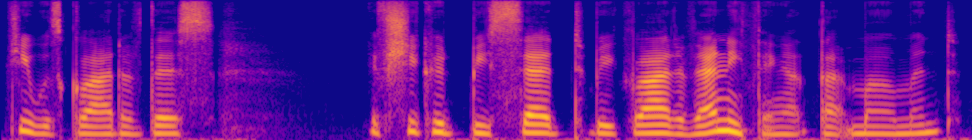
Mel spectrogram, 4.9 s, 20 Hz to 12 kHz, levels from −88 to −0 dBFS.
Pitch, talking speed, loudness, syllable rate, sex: 190 Hz, 220 wpm, -19 LUFS, 5.2 syllables/s, female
